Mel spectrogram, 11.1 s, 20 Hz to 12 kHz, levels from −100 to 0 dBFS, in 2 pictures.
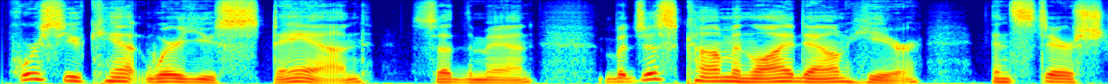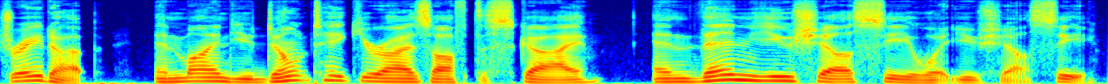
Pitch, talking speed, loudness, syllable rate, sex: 130 Hz, 215 wpm, -18 LUFS, 4.5 syllables/s, male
